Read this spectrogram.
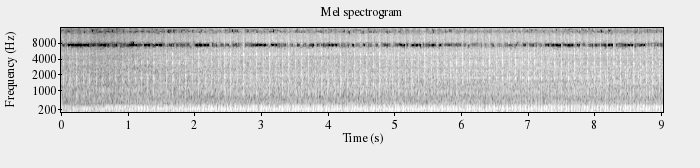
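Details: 2005–2006 Suzuki GSX-R1000 at a steady idle: a hard, regular knock about three times a second over the exhaust beat, rod knock from a worn rod bearing.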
